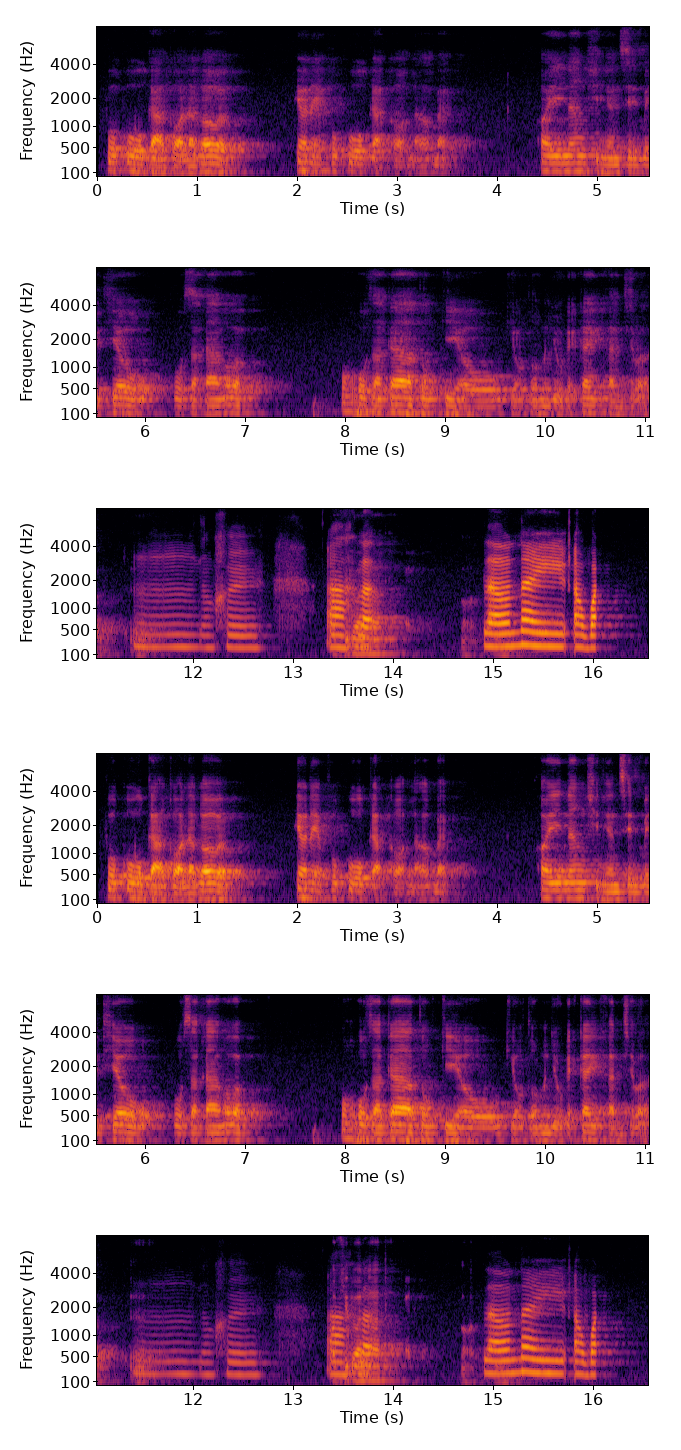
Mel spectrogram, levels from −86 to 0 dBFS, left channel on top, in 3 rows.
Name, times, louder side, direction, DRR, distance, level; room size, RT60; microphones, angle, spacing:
voice 1, 0.1-1.3 2.0-3.5 4.4-7.0 8.0-11.1 11.4-11.5 13.5-13.9 14.7-15.1, right 2 dB, 80° right, 4.5 m, -26 dB
voice 2, 11.4-13.8 14.9-16.0, left 5 dB, 65° left, 0.9 m, -24 dB
28.0 x 22.5 x 7.5 m
head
